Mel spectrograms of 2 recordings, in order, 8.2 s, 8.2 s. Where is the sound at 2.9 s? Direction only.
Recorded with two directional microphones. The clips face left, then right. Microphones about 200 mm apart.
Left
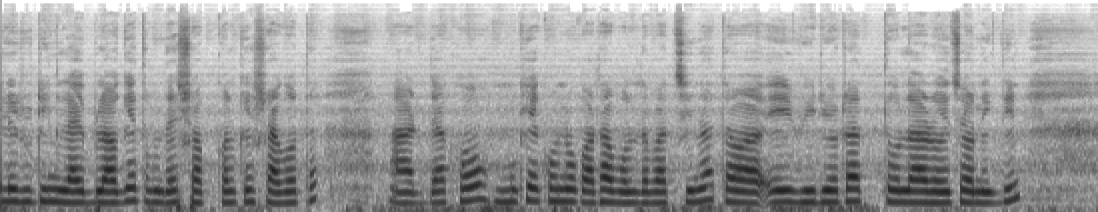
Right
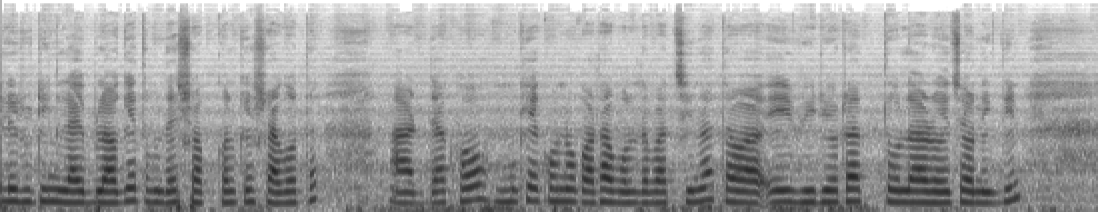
40° left (ahead or behind).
